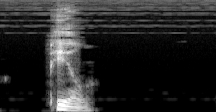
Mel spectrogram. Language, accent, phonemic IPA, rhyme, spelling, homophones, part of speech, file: English, Australia, /piːl/, -iːl, peel, peal, verb / noun, En-au-peel.ogg
- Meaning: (verb) 1. To remove the skin or outer covering of 2. To remove something from the outer or top layer of 3. To become detached, come away, especially in flakes or strips; to shed skin in such a way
